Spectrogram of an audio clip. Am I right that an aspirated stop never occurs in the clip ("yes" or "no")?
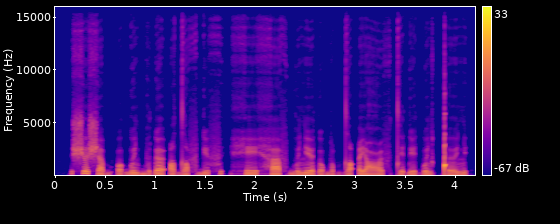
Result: yes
